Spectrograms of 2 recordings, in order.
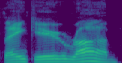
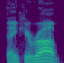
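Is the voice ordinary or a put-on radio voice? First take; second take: radio voice; ordinary. First: It is said in a put-on radio announcer voice. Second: It is said in an ordinary speaking voice.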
